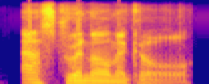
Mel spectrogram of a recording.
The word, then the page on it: astronomical: British English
